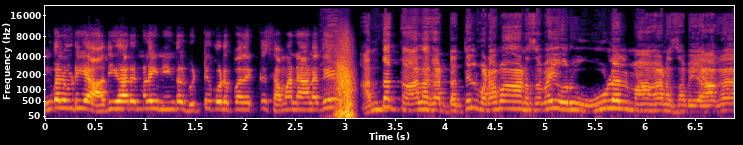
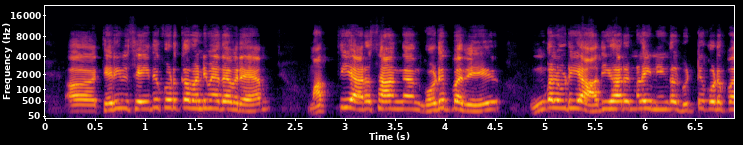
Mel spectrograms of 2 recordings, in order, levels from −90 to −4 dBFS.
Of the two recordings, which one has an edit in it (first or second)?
first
